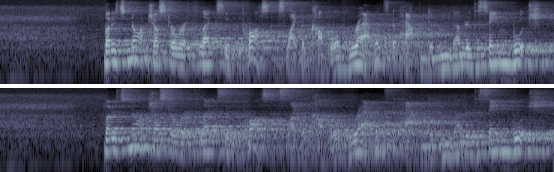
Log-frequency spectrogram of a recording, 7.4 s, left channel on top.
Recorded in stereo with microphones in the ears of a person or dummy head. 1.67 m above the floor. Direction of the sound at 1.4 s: 55° left (ahead or behind).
